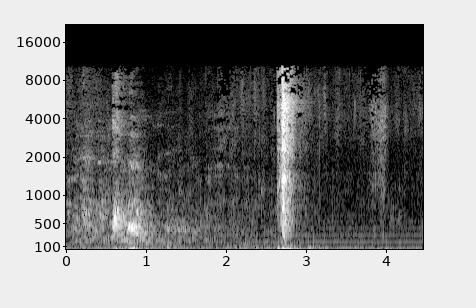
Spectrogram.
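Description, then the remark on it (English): A single short, forceful nose blow bursts out with a breathy, snorting rush of air, preceded by a faint murmur or chuckle. “Let me blow my nose.”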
